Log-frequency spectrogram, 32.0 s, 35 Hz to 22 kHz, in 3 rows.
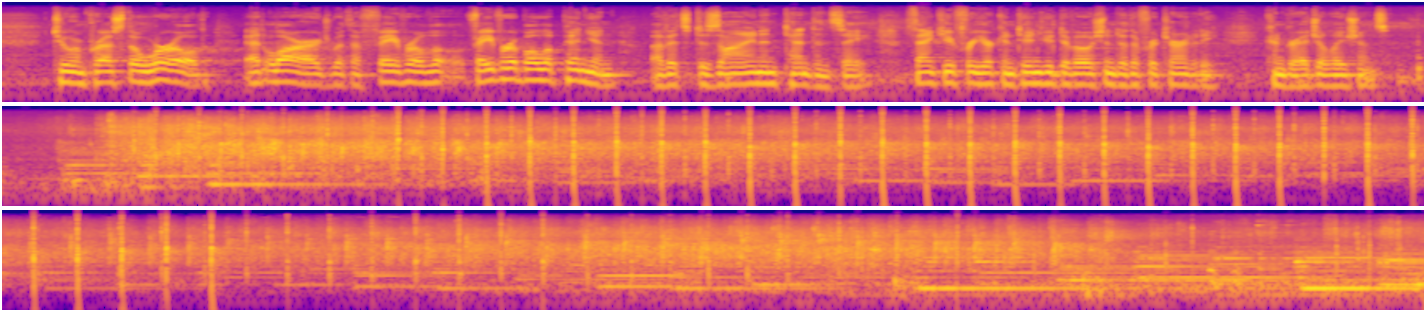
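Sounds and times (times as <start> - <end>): audience applauding: 11.1 - 32.0
music of held low notes: 11.1 - 32.0
sharp tapping beat: 11.7 - 29.8.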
